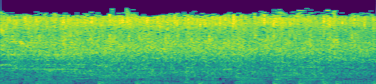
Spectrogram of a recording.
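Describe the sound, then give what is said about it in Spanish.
A burst of steady crowd applause played as a sound effect in tribute to the football club Napoli, dense and sustained for several seconds, with many hands clapping together at an even loudness and no voices over it. “José, por favor, tira un aplauso al Nápoles.”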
